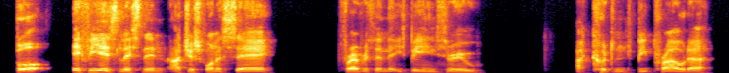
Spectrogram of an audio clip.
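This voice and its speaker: Over a quiet background, a man with a medium-pitched voice speaks in a Geordie accent. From northern England, Newcastle. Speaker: football podcast host. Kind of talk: podcast chat. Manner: halting.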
